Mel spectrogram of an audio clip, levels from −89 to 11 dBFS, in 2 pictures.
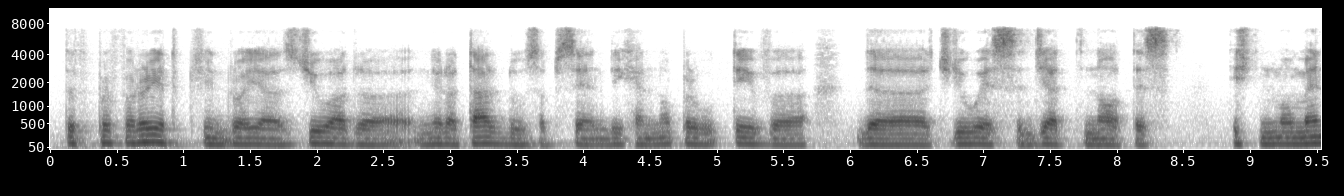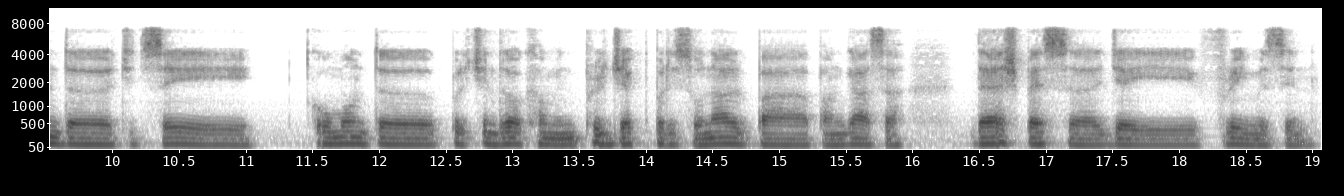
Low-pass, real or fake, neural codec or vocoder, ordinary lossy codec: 7.2 kHz; fake; codec, 16 kHz, 0.4 kbps, LongCat-Audio-Codec; none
